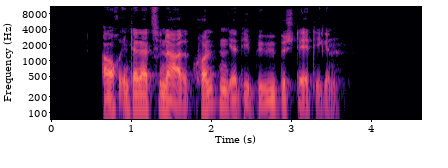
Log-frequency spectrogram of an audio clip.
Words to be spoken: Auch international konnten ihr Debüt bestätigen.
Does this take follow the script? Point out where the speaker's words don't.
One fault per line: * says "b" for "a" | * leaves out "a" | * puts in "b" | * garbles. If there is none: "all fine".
all fine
